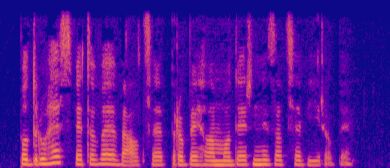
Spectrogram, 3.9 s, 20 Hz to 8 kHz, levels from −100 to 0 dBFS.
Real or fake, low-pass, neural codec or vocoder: fake; 7.2 kHz; vocoder, 44.1 kHz, 128 mel bands every 512 samples, BigVGAN v2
